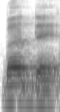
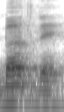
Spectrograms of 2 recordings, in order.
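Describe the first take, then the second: The two takes are said the same way.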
